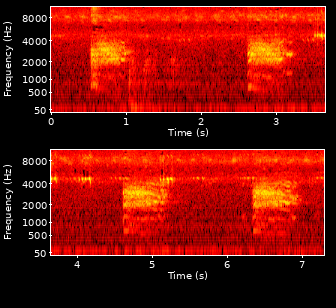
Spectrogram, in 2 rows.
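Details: Squirrel in a Maryland backyard that had been crying for twenty minutes and kept on for over 45: four loud, rough, whining cries of about half a second each, repeated roughly every two seconds, over low background rumble.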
